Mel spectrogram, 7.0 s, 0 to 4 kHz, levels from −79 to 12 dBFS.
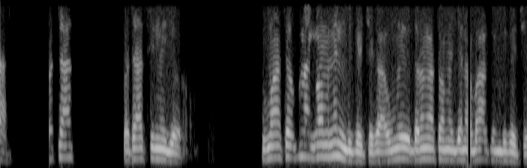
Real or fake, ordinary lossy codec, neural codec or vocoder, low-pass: real; none; none; 3.6 kHz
